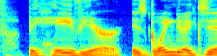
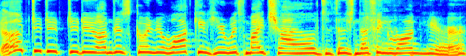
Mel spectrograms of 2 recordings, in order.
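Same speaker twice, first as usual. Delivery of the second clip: high, fake innocent, playing-dumb voice. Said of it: "pretending like they didn't know".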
